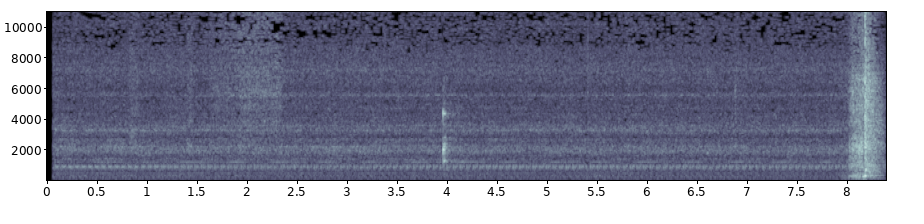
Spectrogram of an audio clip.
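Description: A steady machine hum with an unchanging pitch, like a motor running, with one short click about halfway through.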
